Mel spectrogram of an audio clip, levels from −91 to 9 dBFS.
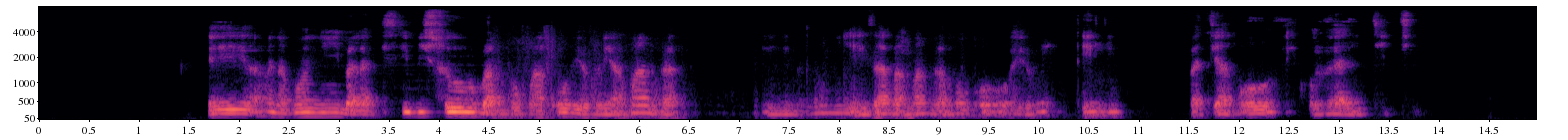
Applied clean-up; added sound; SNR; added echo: neural mask model DeepFilterNet 3.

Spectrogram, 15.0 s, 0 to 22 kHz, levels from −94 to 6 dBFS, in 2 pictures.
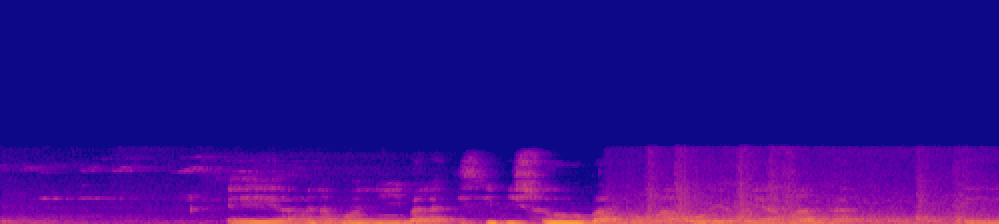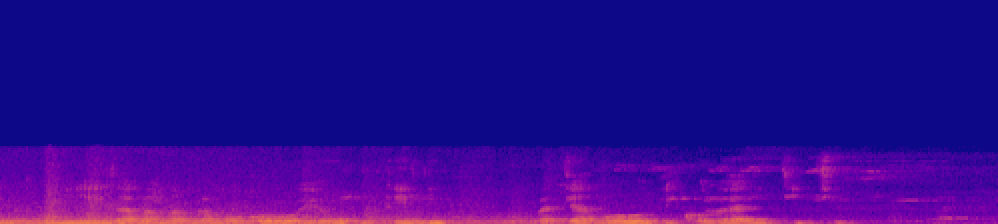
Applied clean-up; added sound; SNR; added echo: none; Subway, metro, underground; 11 dB; reverberation time 0.6 s.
